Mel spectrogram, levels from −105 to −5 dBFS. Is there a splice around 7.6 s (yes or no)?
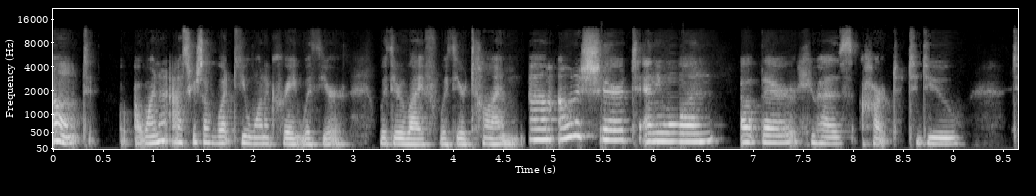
yes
